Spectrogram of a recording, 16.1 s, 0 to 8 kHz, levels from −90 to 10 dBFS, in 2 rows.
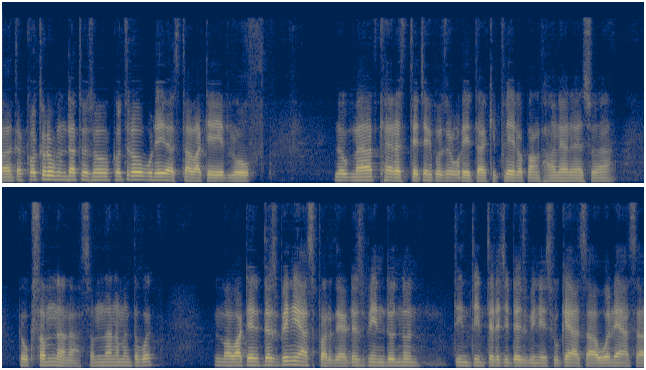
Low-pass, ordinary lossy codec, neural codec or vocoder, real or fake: none; none; codec, 16 kHz, 1.1 kbps, Voila-Tokenizer; fake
